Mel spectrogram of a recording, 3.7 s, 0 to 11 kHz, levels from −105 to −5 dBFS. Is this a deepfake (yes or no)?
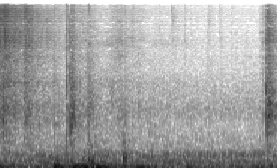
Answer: yes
